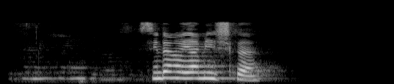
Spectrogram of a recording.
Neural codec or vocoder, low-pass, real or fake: none; 7.2 kHz; real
